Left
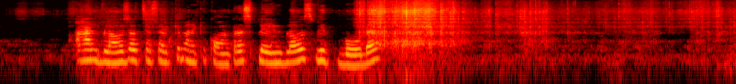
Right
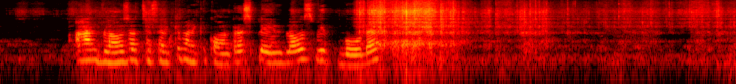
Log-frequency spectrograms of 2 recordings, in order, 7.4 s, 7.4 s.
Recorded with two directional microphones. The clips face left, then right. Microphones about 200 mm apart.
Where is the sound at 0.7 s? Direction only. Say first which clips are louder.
Left 3 dB; 20° left (ahead or behind).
